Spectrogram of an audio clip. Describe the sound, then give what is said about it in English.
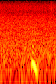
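Faint, steady rushing of a small stream near a field, a soft continuous hiss with no pauses, broken once midway by a brief low sliding tone. “I didn't know there was a stream near this field.”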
